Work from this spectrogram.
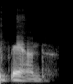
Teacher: because we're already into the n as you close it off we're going to kind of start to hear what would be like a stop d in the nose without needing to actually push that little extra out okay because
